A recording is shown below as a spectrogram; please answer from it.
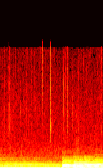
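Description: Music score of sustained chords over a deep low note, moving to a new chord about a second in, mixed with the sound of steady rain falling.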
